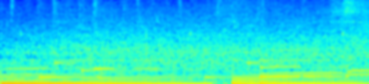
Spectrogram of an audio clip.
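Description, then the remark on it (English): Steady rain patters in a continuous, even hiss, falling on and off on a winter day in May at a wine farm on the lower reaches of Simonsburg Mountain near Paarl and Stellenbosch, South Africa. Low sustained tones hum underneath and shift pitch a few times; a brief dip in the middle. “It's raining on and off on a winter day in May when I stop by the Baxburg Estate Cellars.”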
